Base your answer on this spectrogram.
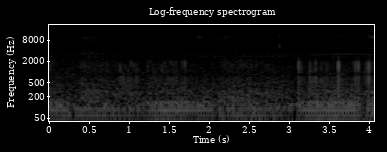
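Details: Rudolph, a red-nosed domestic kitten, purrs with a low, rumbling vibration pulsing about four times per second, with soft clicking sounds toward the end.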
